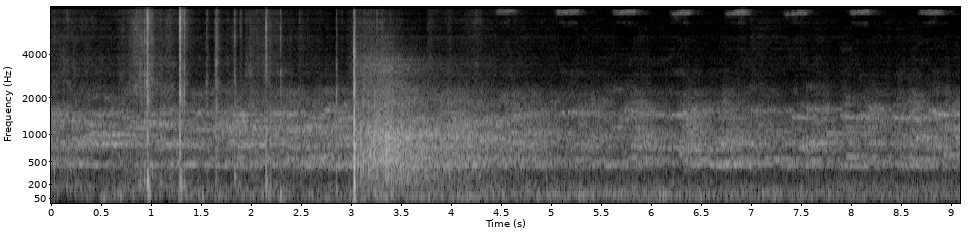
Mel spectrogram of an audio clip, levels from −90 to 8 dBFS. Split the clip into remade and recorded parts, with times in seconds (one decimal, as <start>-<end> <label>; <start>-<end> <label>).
0.0-9.1 remade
